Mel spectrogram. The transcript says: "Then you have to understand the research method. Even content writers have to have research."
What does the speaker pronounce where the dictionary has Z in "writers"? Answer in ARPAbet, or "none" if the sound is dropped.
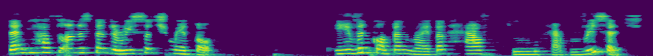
none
